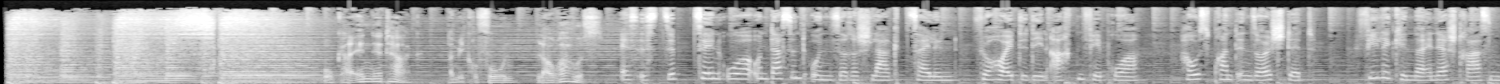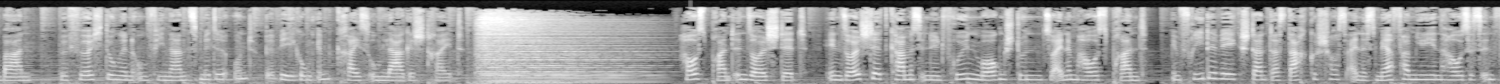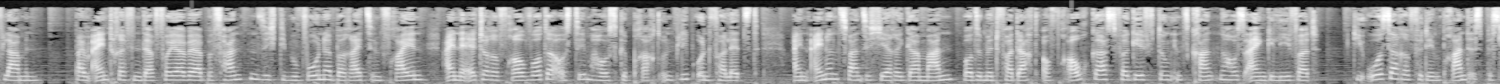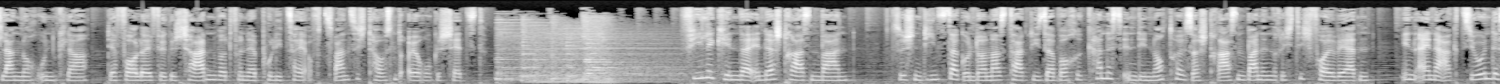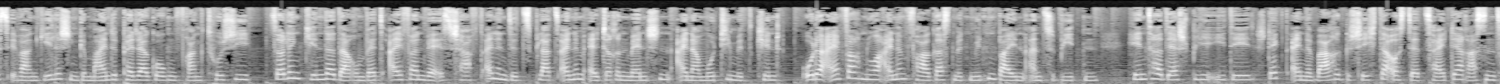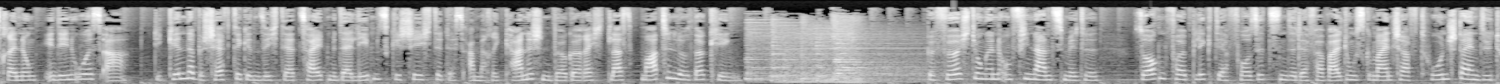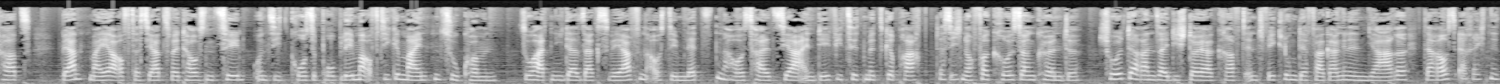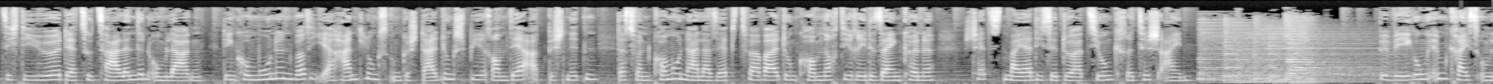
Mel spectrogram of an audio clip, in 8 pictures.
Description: Die tägliche Nachrichtensendung des OKN ist nun auch in der nnz zu hören. Heute geht es um einen Hausbrand in Sollstedt und eine Aktion mit KIndern in den Nordhäuser Straßenbahnen.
